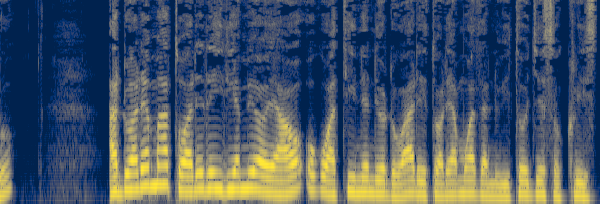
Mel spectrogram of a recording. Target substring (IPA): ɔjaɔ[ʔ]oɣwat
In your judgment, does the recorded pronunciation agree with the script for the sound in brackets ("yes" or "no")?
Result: yes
